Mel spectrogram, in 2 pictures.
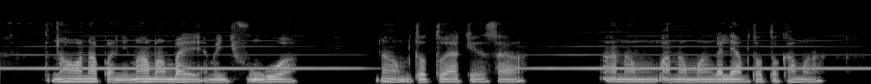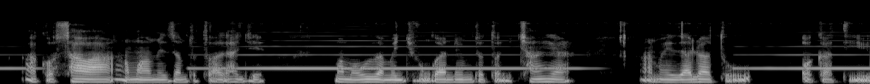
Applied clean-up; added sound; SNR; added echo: none; Wind instrument, woodwind instrument; 8 dB; none.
